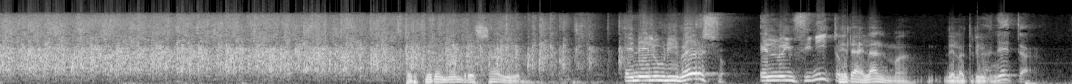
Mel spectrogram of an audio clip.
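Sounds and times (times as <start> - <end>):
people applauding: 0.0 - 6.8
speech: 4.3 - 5.4, 6.2 - 10.7.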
